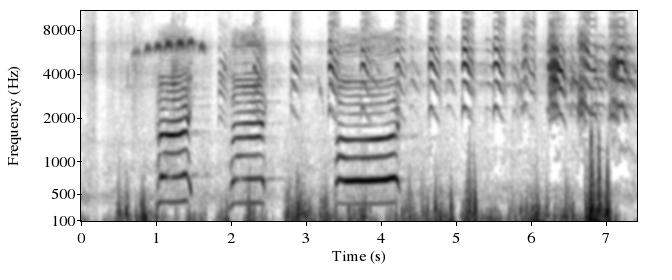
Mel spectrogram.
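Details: Imprinted captive Harris's hawk kept by an Atlantic Forest bird rehabilitation group, giving drawn-out, steady-pitched harmonic calls of about half a second each, repeated several times, with a person talking between and over them.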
